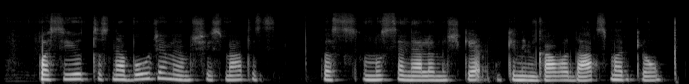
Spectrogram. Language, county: Lithuanian, Šiauliai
